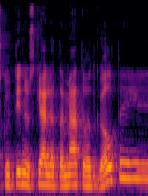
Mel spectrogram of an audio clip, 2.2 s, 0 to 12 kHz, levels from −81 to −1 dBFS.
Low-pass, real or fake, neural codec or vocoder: 10.8 kHz; real; none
